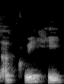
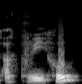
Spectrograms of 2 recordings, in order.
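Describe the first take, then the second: First: The word ends with the vowel i. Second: The word ends with the vowel u. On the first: The speaker calls it right. "it's Akwi he" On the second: The speaker calls it wrong. "it's not Akwi hu"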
